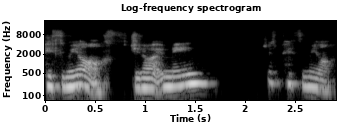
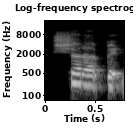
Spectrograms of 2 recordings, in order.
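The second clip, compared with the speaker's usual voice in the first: higher, sudden jokey command; mock dad retort; 5 semitones higher than usual. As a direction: snap it as an exaggerated dad. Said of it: "No, he wasn't, he wasn't".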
